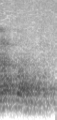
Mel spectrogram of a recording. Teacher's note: tidak boleh menambahkan huruf wawu antara Allah dan akbar, berharokat ataupun sukun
